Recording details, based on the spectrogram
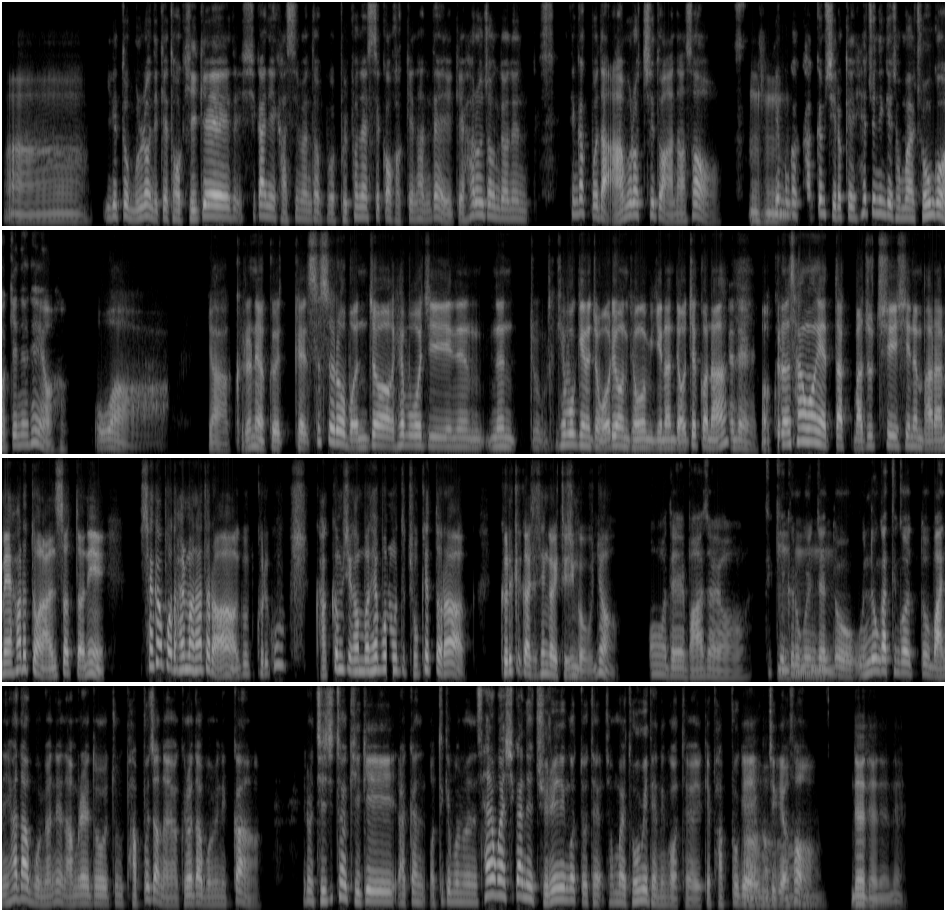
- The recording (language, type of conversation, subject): Korean, podcast, 디지털 디톡스는 어떻게 하세요?
- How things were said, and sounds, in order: laugh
